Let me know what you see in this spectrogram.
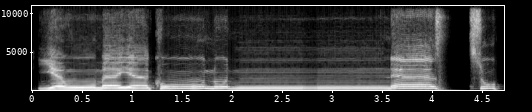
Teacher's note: jadi dengungannya ditahan sedikit lagi. Tidak terlalu cepat.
